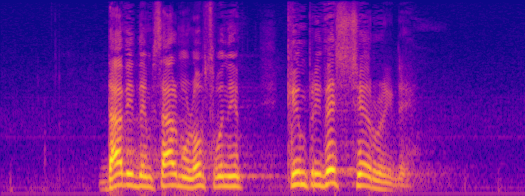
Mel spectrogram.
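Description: A middle-aged man speaks calmly and slowly into a microphone, in a room with a slight echo.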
